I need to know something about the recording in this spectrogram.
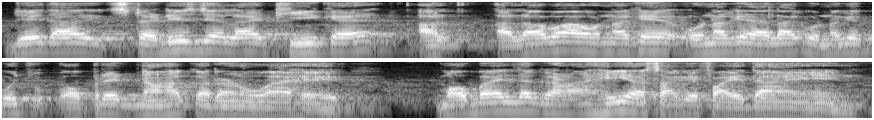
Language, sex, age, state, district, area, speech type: Sindhi, male, 45-60, Maharashtra, Mumbai Suburban, urban, spontaneous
